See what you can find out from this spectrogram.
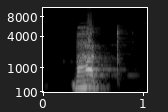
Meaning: cooked rice
- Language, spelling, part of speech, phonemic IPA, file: Marathi, भात, noun, /bʱat̪/, LL-Q1571 (mar)-भात.wav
